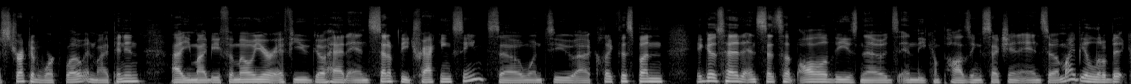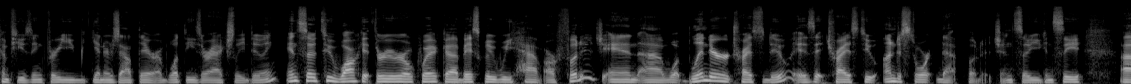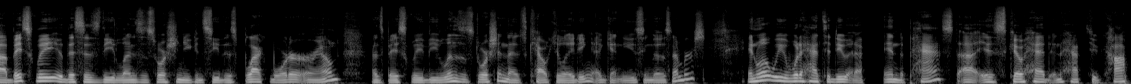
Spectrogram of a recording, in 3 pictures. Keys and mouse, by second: 1.0 middle click, 1.6 click, 2.6 m, 4.6 click, 7.6 click, 15.1 click, 15.7 m, 19.4 m, 24.4 middle click, 25.6 alt+v, 25.9 alt+v, 29.8 shift+drag, 33.1 click, 33.6 ctrl+c.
